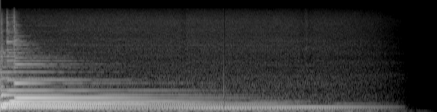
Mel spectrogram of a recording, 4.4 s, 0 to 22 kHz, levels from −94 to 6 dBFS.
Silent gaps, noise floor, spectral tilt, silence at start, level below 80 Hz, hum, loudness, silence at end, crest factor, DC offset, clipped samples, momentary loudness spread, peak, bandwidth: none; -62 dBFS; -7.5 dB/octave; 0 s; -50 dBFS; none; -23 LUFS; 0.8 s; 18 dB; under 0.1%; under 0.1%; 21 LU; -6 dBFS; 14 kHz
